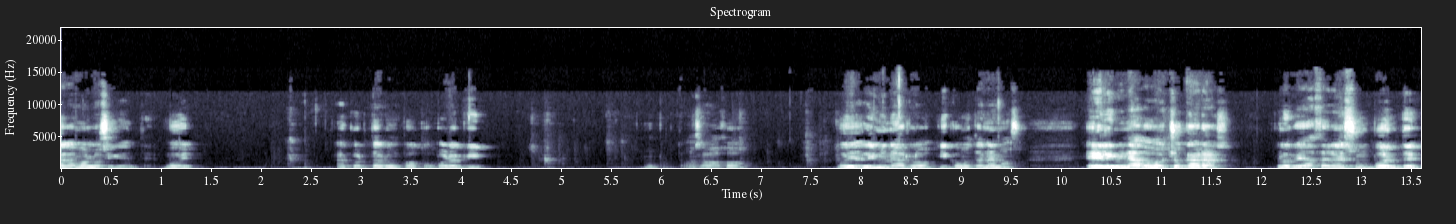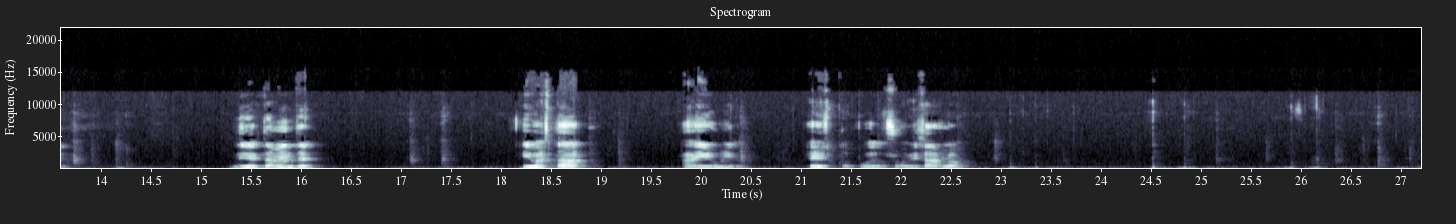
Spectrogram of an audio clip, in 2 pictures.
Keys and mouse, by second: 0.5-3.3 middle drag, 2.1 ctrl+r, 3.3 click, 3.6 3, 4.1-11.5 middle drag, 4.8 ctrl+z, 6.2 click, 6.8 3, 7.3 alt+right click, 7.6 x, 11.0 1, 11.1 2, 11.5 right click, 12.0 alt+right click, 12.8 2, 13.5 alt+shift+right click, 14.2 w, 16.1-21.4 middle drag, 17.3 Tab, 18.4 Tab, 19.2 Tab, 21.4-22.6 shift+drag, 22.6 middle click, 23.1 shift+click, 23.7 middle click, 24.5 shift+click, 25.1 middle click, 25.9-26.9 shift+drag, 26.6 Tab, 26.9-27.2 ctrl+middle drag.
